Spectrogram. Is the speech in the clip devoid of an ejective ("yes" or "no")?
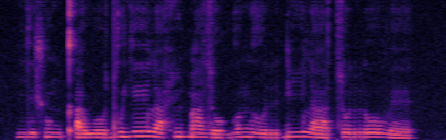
no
